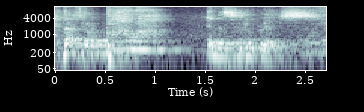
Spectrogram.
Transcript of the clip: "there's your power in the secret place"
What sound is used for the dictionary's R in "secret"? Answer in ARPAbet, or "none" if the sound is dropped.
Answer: none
